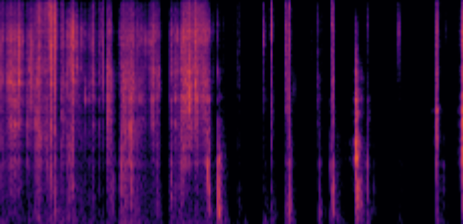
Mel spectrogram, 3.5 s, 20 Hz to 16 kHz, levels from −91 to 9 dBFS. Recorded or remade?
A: remade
